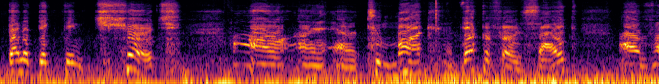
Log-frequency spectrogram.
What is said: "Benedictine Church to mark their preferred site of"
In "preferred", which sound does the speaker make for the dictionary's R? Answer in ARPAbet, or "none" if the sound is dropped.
none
